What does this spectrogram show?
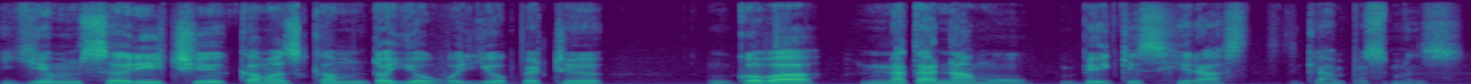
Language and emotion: Kashmiri, neutral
